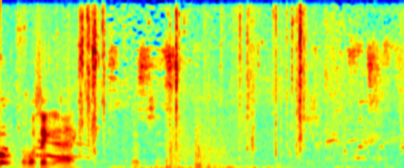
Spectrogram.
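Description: A gun's magazine clicks and clacks as it is reloaded.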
